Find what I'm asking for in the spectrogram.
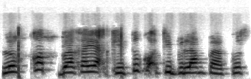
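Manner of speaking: baffled that anyone praised it; a startled "how is that good?"; incredulous. Real, not acted. Preacher's disbelief at the praise.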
